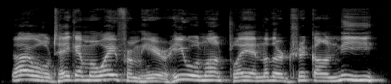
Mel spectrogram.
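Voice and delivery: fed-up and determined; cross hot dog man. Acted.

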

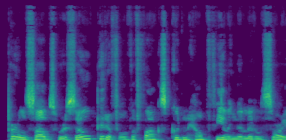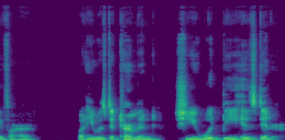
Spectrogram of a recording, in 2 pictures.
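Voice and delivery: ordinary delivery, nothing marked

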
